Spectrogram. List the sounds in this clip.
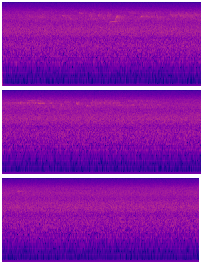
Pacific Wren song, Pacific-slope Flycatcher call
